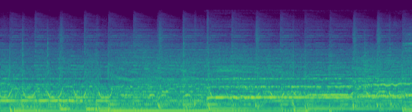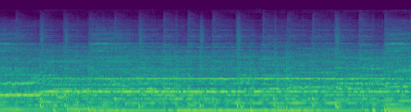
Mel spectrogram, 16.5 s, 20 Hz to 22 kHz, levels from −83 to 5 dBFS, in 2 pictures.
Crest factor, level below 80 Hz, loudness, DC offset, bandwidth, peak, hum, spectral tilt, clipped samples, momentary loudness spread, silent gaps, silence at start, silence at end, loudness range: 12 dB; -20 dBFS; -14 LUFS; under 0.1%; 12.5 kHz; -2 dBFS; none; -6.5 dB/octave; under 0.1%; 2 LU; none; 0 s; 0 s; 1 LU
